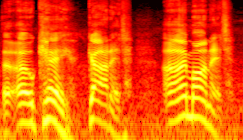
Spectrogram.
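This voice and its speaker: An actor playing an anxious, deferential young villager in a video game, earnest and stammering. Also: male voice, high-pitched, big pitch swings, measured pace, sharp tone, slight background noise, exaggerated voice. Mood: worried. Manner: stammering, earnest, eager to please.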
